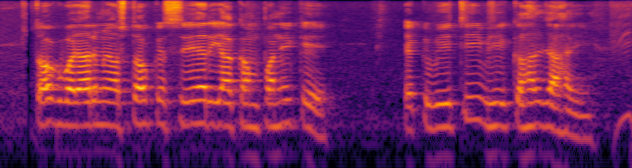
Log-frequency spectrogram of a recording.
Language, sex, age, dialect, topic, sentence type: Magahi, male, 25-30, Central/Standard, banking, statement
